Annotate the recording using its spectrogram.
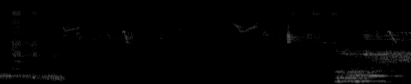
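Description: Faint bird chirps, a few short dipping calls, over very quiet outdoor background sound.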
